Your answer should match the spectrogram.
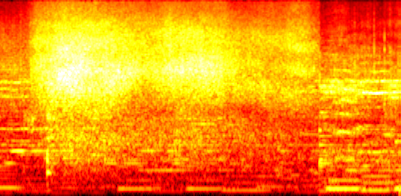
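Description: Chunks of meat tipped from a wire strainer into a hot wok, hitting the hot fat with a sudden loud hiss about half a second in that slowly dies away over about three seconds. Background music with bass and guitar runs underneath.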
